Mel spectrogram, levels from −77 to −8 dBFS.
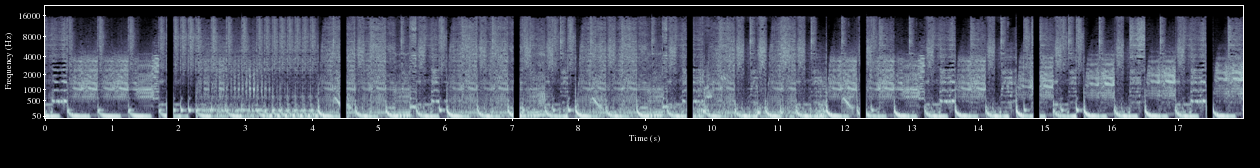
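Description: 100 ms silences cut the sound at 1.82, 4.42, 7.02, 9.62, 12.22, 14.82 and 17.42 s: a gap between chunks, left at each join of 2.5 s chunks.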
